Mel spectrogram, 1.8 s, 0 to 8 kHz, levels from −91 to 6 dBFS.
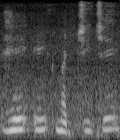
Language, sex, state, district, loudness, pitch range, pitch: Marathi, female, Maharashtra, Sindhudurg, -25 LUFS, 205-230 Hz, 225 Hz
